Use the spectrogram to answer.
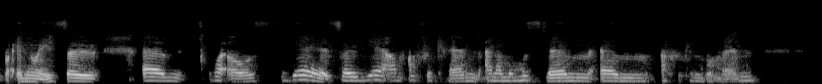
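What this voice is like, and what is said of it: British-sounding accent. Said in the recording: “I've become really acculturated to British, or kind of this Western culture, which you can probably hear from my accent”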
